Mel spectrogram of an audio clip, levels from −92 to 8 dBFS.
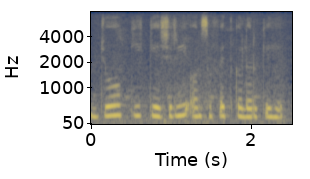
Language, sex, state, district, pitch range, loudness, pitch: Urdu, female, Uttar Pradesh, Budaun, 230-250 Hz, -14 LUFS, 245 Hz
